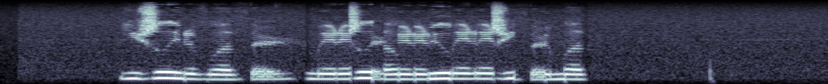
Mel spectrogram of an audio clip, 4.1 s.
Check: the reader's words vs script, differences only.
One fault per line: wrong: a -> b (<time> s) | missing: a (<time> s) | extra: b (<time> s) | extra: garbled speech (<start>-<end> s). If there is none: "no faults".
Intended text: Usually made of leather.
missing: made (0.9 s)
extra: garbled speech (1.5-2.9 s)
